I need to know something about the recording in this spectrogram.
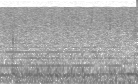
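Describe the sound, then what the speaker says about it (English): Rainstorm aboard a ship's deck in the video game Pillars of Eternity II: Deadfire, a brief burst of steady, dense rain hiss with a low rumble beneath, fairly quiet and with no talk. "The rain drums against the deck."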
